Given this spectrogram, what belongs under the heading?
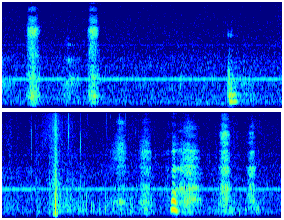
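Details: Stifled sneezing from allergy (sensitive, tickling nose): quiet muffled bursts with sniffs and soft build-ups in between, held-back and half-stifled sneezes in a quiet room.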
